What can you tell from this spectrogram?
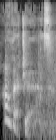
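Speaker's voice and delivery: high, showy flourish; playful, put-on high voice; theatrical catchphrase. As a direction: toss it off with high showbiz flair.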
